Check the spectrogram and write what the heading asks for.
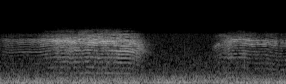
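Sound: cat yowling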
